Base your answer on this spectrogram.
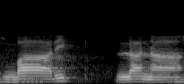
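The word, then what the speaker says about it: বারিক লানা (بارك لنا): সেটা হলো অনেকে এভাবে পড়ে বারিক বারিক লানা বারিক লানা বারিক, অর্থাৎ রিকে, হ্যাঁ রিপিট চলে আসে, উচ্চারণটা ভুল হয়ে যায় তখনই। আর কিন্তু সঠিক উচ্চারণ তো ওটা ছেড়ে দেওয়া যাবে না, বারিক লানা।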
